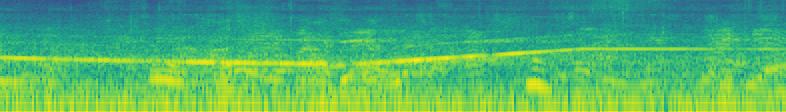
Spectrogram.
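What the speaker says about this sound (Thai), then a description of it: "เสียงรถตำรวจ" A police siren wails in the distance at a crash scene where a car hit a high-voltage pole, its tone sliding down and then rising, over a background of traffic rumble.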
